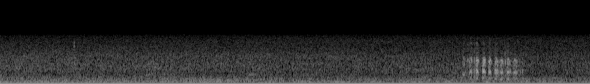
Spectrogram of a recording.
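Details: Hens purring while enjoying a dustbath: a soft, low, continuous purring rumble, broken near the end by one brief, higher, tonal note.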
